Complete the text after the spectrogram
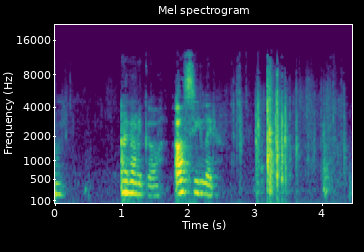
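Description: A woman speaks into a telephone.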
